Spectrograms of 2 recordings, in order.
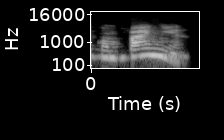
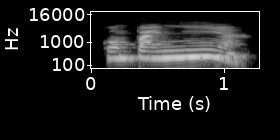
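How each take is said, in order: First: "compañía" mispronounced as "com-PA-ña", no stressed í; wrong stress. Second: "Compañía" slowly, stress on the í; stressed hiatus. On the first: Teacher showing what it cannot be, "compañía" said wrongly as com-PA-ña. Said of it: "no puede ser compañía". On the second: Teacher showing that the word demands emphasis, í stressed in "Compañía". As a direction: hold the í of "Compañía" apart from the final a. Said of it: "Por más que no quiera ponerle énfasis". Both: Shown as a demonstration.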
